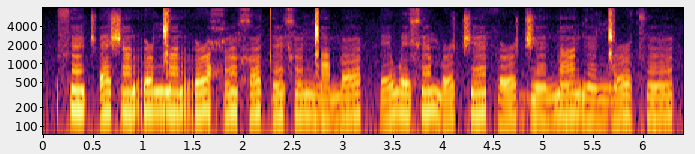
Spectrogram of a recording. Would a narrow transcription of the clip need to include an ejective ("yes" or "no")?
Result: yes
